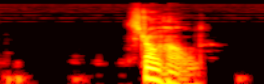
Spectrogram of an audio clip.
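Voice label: "stronghold", Australian English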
